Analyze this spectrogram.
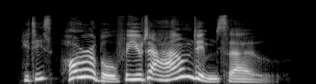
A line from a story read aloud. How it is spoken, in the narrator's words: with terror and cried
